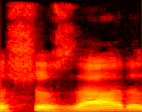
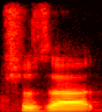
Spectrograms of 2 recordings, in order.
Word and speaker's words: SHSAT: I call it SHSAT. Some people spell it out.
